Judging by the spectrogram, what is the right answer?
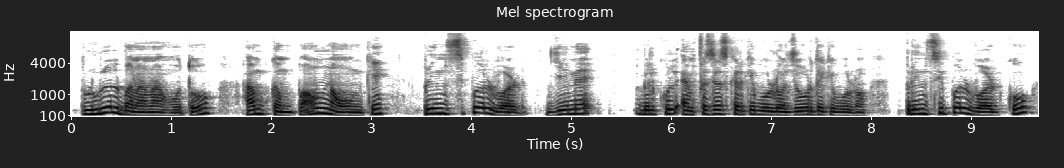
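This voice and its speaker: A man teaching a grammar lesson in a mellow, relaxed voice. He poses questions and answers them himself. He slows right down whenever he reads out an example sentence. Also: on the high side.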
